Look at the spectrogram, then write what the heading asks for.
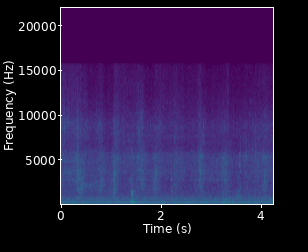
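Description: Diced vegetables and tomatoes sizzling in a stainless steel pan while a spatula stirs them, with short scraping strokes against the pan. A single sharp knock about one and a half seconds in.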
